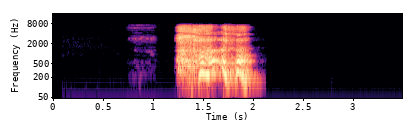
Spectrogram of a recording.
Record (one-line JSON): {"cough_length": "3.5 s", "cough_amplitude": 27512, "cough_signal_mean_std_ratio": 0.37, "survey_phase": "alpha (2021-03-01 to 2021-08-12)", "age": "65+", "gender": "Male", "wearing_mask": "No", "symptom_none": true, "smoker_status": "Never smoked", "respiratory_condition_asthma": false, "respiratory_condition_other": false, "recruitment_source": "REACT", "submission_delay": "1 day", "covid_test_result": "Negative", "covid_test_method": "RT-qPCR"}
